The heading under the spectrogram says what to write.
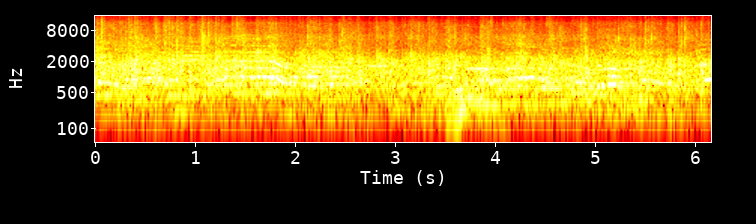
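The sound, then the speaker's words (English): A church audience claps their hands in worship of Jesus. The applause is a dense, steady roar that holds for about six seconds, with raised voices and shouts mixed into the clapping. “I tell you, we ought to clap our hands, lift our voice, worship the name of Jesus.”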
